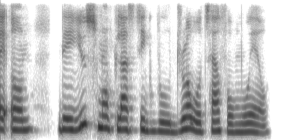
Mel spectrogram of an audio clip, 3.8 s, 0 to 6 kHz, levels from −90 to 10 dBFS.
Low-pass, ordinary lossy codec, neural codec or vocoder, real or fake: 5.4 kHz; none; codec, 16 kHz, 2 kbps, X-Codec, HuBERT features, trained on balanced general audio; fake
